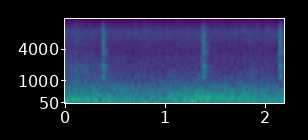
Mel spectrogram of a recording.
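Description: Heavy rain pours steadily over deserted streets at night, heard from an empty clinic, with a deep, continuous rumble like thunder underneath and lightning cracking from the sky. Three brief, sharp crackles break through at even intervals. No one speaks.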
